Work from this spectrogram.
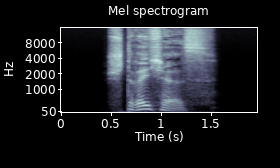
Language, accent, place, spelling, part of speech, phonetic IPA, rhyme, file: German, Germany, Berlin, Striches, noun, [ˈʃtʁɪçəs], -ɪçəs, De-Striches.ogg
- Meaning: genitive singular of Strich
